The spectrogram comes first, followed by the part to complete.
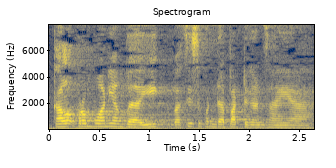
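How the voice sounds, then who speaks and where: A woman's voice: mid-range voice, steady tone, fairly quick, roomy sound, long reverb tail, over music. Blunt scolding woman. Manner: blunt, scolding, mixes Javanese into Indonesian. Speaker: live-stream host reading viewer comments. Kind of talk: casual live-stream chat.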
